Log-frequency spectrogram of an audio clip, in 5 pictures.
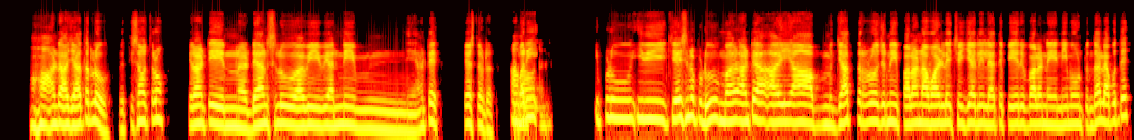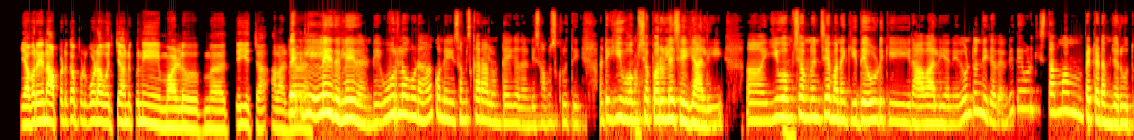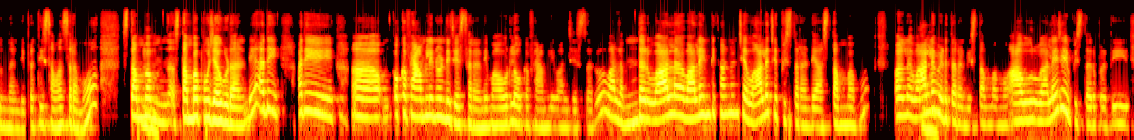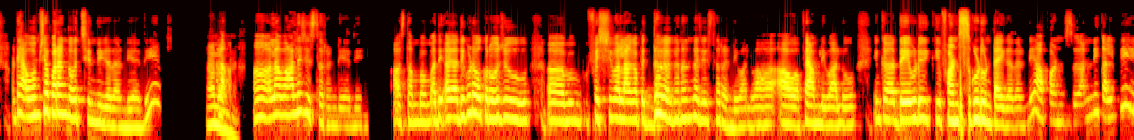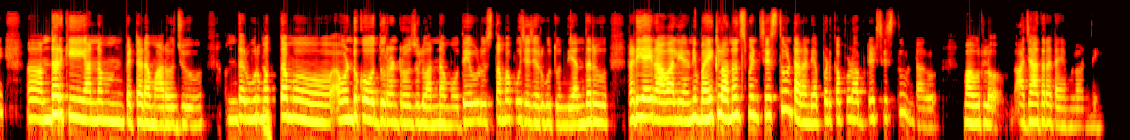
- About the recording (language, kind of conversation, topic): Telugu, podcast, మీ ఊర్లో జరిగే జాతరల్లో మీరు ఎప్పుడైనా పాల్గొన్న అనుభవం ఉందా?
- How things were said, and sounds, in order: other background noise; in English: "ఫ్యామిలీ"; in English: "ఫ్యామిలీ"; in English: "ఫెస్టివల్‌లాగా"; in English: "ఫ్యామిలీ"; in English: "ఫండ్స్"; in English: "ఫండ్స్"; in English: "రెడీ"; in English: "మైక్‌లో అనౌన్స్‌మెంట్"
